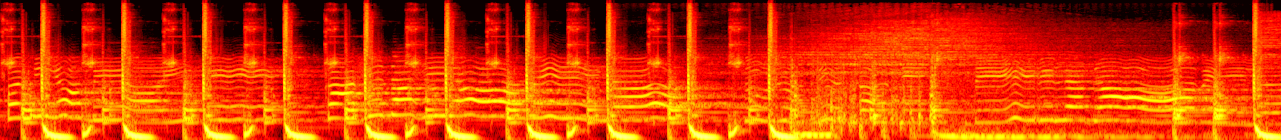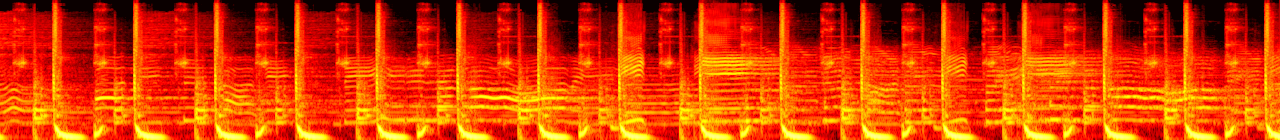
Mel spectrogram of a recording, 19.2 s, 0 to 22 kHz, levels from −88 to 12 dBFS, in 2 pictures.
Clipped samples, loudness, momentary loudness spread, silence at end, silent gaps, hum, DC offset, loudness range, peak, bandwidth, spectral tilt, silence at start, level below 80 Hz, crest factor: 1%; -10 LUFS; 7 LU; 0 s; none; none; under 0.1%; 4 LU; 0 dBFS; over 20 kHz; -4.5 dB/octave; 0 s; -14 dBFS; 8 dB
